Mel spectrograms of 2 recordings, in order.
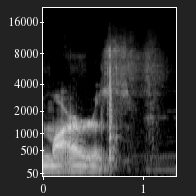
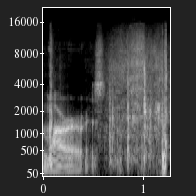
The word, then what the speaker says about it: Marz: bought it because it's called cyber Troopers virtual on Mars you have to say it like that Mars and yeah anyway uh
